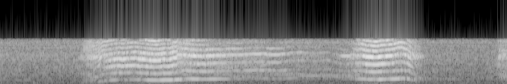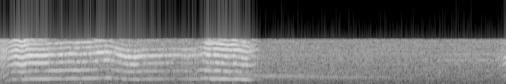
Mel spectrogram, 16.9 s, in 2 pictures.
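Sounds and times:
Humpback whale broad gravelly grunting units: 1.4 - 7.1, 8.3 - 14.9.

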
